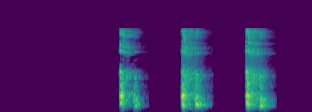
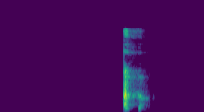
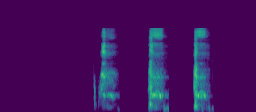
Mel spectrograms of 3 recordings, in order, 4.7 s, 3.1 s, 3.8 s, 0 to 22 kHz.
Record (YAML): three_cough_length: 4.7 s
three_cough_amplitude: 19367
three_cough_signal_mean_std_ratio: 0.29
cough_length: 3.1 s
cough_amplitude: 20212
cough_signal_mean_std_ratio: 0.14
exhalation_length: 3.8 s
exhalation_amplitude: 7912
exhalation_signal_mean_std_ratio: 0.29
survey_phase: beta (2021-08-13 to 2022-03-07)
age: 45-64
gender: Female
wearing_mask: 'No'
symptom_cough_any: true
symptom_runny_or_blocked_nose: true
symptom_onset: 4 days
smoker_status: Never smoked
respiratory_condition_asthma: false
respiratory_condition_other: false
recruitment_source: Test and Trace
submission_delay: 2 days
covid_test_result: Positive
covid_test_method: RT-qPCR
covid_ct_value: 20.3
covid_ct_gene: N gene
covid_ct_mean: 20.4
covid_viral_load: 210000 copies/ml
covid_viral_load_category: Low viral load (10K-1M copies/ml)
